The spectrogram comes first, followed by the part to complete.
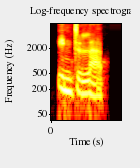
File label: "interlap", Indian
